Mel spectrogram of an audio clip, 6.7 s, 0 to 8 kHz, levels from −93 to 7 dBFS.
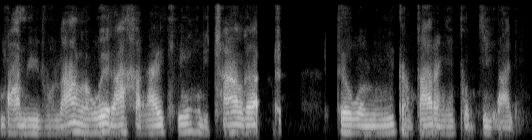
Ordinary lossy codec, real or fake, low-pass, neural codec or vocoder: none; fake; 7.2 kHz; codec, 24 kHz, 3 kbps, HILCodec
